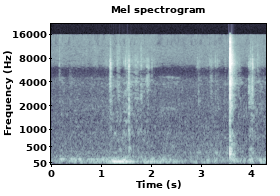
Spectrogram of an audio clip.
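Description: Scissors cutting the tag string off a plush blanket: faint clicks and handling noise about a second in, then one sharp snip near the end.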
